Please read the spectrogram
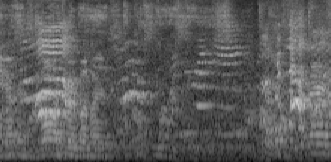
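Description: Young children's high-pitched voices calling out and chattering, with no clear words.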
